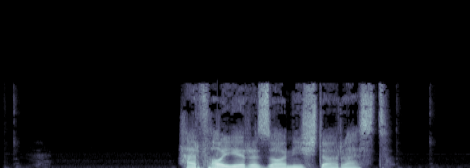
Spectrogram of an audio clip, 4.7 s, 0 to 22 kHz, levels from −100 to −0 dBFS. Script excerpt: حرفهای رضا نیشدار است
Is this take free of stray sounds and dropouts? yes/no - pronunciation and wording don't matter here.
yes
